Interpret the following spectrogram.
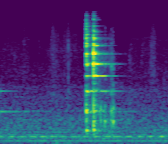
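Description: Metal serving spoons clinking in a glass salad bowl as a salad is tossed: two quick, bright clinks about a second in that ring briefly.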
